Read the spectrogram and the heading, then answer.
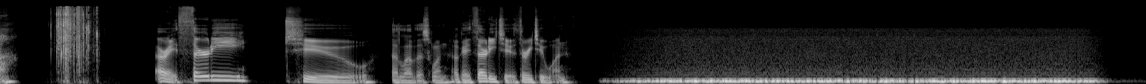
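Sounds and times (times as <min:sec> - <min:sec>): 
speech: 0:01.6 - 0:06.4
white noise: 0:06.0 - 0:11.1.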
